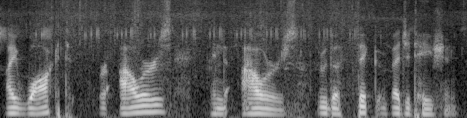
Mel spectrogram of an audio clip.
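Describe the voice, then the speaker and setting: A man narrating a first-person adventure story in a measured, calm storytelling manner. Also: sits low, slight background noise, low-quality recording. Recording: faint music behind voice.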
